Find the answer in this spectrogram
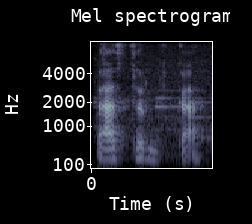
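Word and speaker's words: Bazterrica: Basterica. Okay, Agustina Basterica. Okay, got it. Agustina Basterica.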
